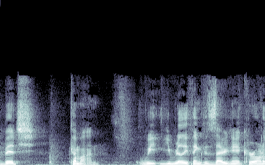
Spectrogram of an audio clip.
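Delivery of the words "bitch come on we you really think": ordinary delivery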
